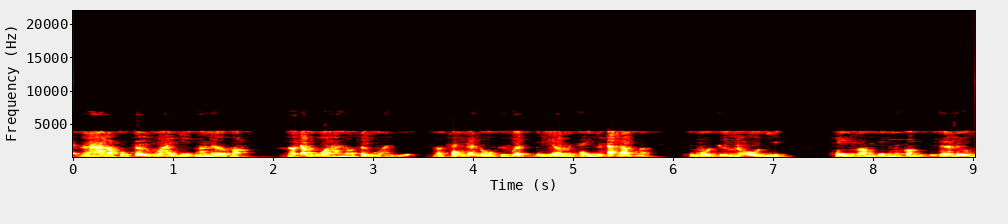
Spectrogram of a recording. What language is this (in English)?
Vietnamese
